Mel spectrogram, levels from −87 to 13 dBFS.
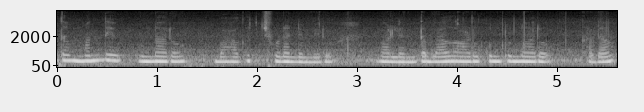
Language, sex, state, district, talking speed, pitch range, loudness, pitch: Telugu, female, Andhra Pradesh, Annamaya, 115 wpm, 205-225 Hz, -12 LUFS, 215 Hz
